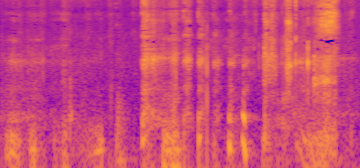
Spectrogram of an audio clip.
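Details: Bulldog growling while having its belly rubbed: low, rough, broken growls in short bursts with a few sharper higher grunts, and a person's voice nearby.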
